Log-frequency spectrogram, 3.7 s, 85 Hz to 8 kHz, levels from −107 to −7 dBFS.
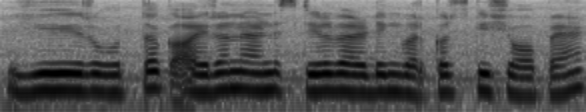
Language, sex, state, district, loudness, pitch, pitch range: Hindi, female, Haryana, Rohtak, -13 LUFS, 200 Hz, 190-205 Hz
